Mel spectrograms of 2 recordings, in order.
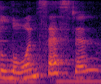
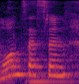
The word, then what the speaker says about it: Launceston: tripped up to Launceston I said Launceston the entirety of the time I was there but I'm pretty sure it's Launceston like it's not it's not pronounced how you read it it's like long long system regardless we didn't really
